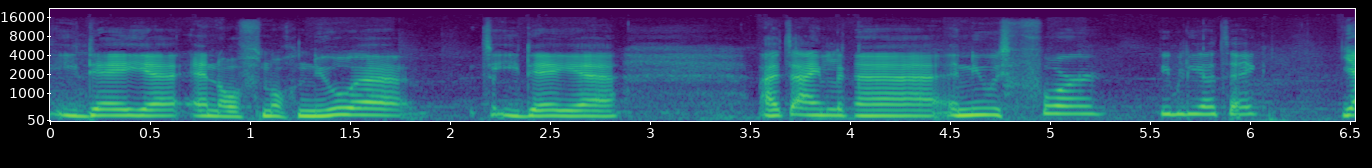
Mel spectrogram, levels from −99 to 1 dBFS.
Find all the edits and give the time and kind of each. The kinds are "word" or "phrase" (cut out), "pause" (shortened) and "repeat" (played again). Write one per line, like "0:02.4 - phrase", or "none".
0:02.2 - word
0:04.0 - word
0:04.8 - phrase

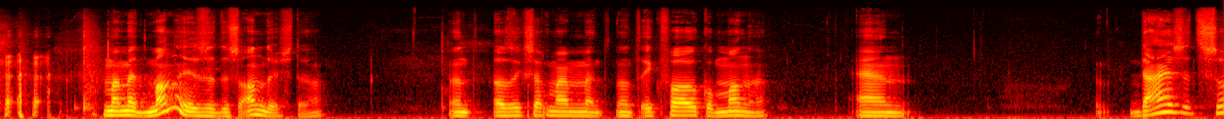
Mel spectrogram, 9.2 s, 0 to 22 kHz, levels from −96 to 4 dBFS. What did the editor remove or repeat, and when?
none

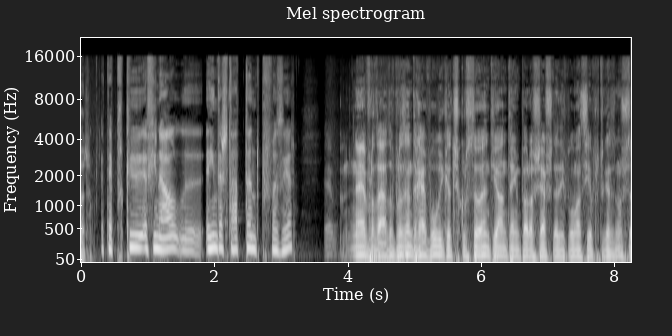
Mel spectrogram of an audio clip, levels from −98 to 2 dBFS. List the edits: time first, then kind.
none

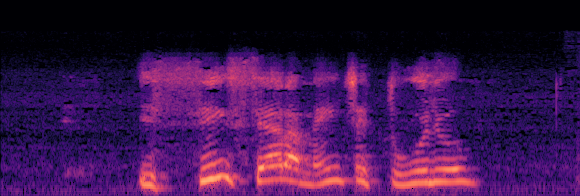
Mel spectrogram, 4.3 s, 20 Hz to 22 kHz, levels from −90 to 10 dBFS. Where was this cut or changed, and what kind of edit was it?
0:02.7 - word

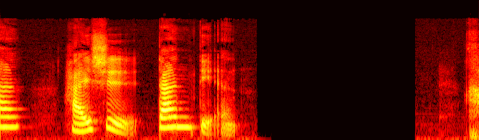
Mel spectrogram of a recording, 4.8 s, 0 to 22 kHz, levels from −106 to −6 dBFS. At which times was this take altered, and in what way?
none

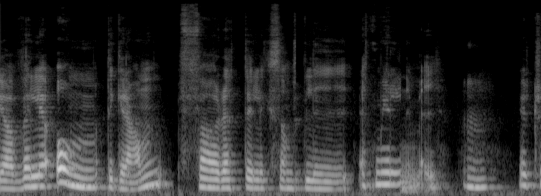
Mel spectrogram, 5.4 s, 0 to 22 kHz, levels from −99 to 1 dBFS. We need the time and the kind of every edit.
0:01.1 - word
0:01.7 - pause
0:03.0 - word
0:03.5 - pause
0:04.0 - word

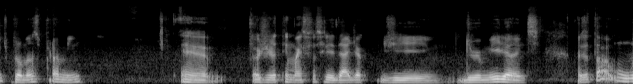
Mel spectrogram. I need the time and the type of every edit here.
none

